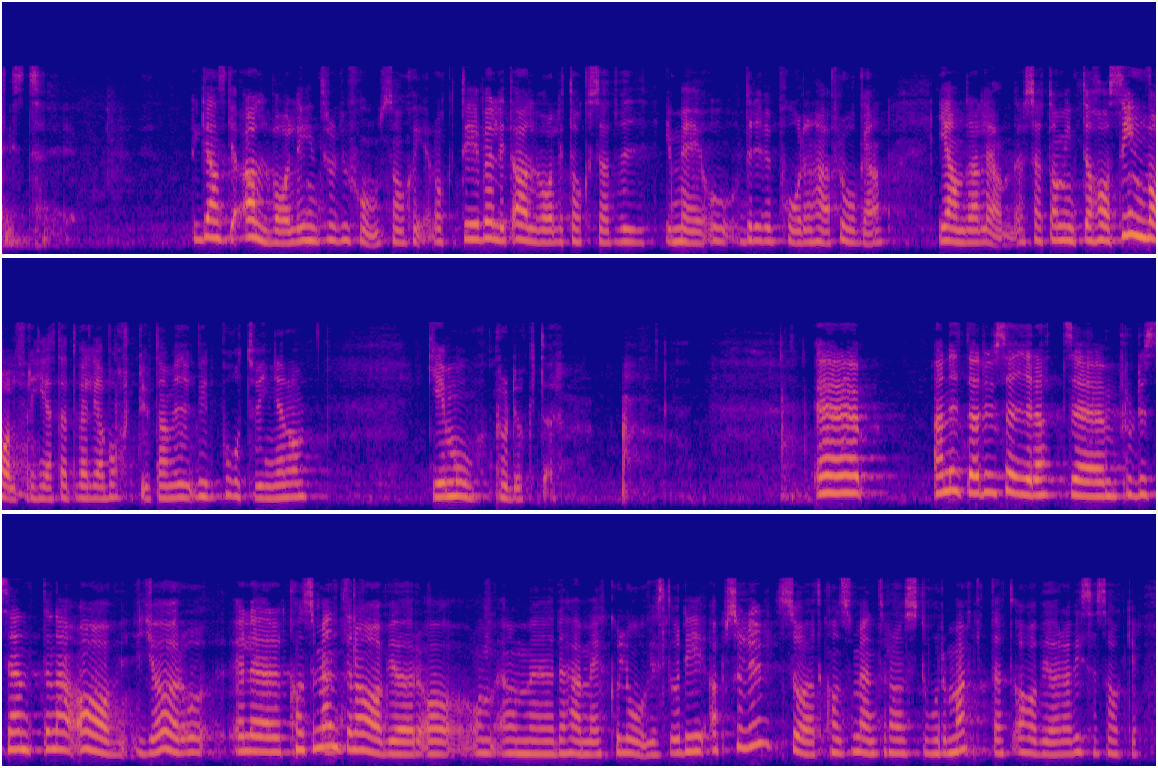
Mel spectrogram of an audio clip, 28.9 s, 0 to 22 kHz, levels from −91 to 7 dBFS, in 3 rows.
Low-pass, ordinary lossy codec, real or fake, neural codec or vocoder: none; none; fake; codec, 16 kHz, 16 kbps, FreqCodec, smaller model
